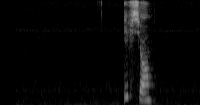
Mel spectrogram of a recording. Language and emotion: Russian, neutral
